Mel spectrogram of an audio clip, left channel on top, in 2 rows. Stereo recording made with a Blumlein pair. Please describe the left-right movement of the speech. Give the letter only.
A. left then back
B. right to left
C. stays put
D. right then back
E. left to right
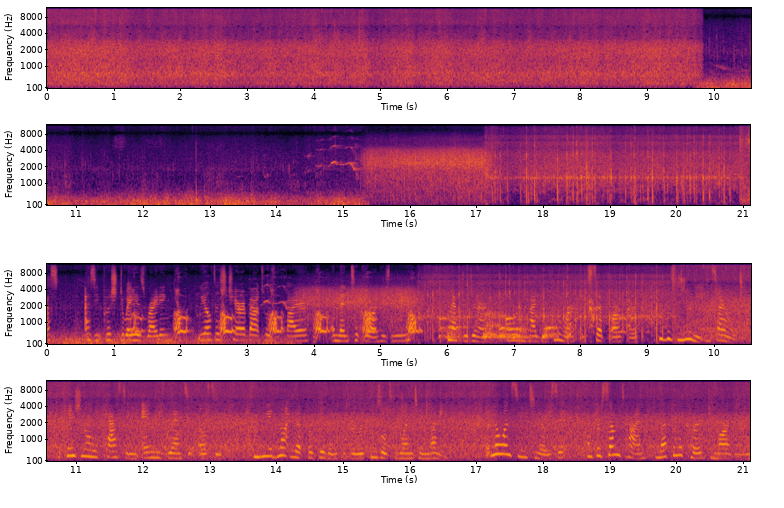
C.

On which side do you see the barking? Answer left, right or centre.
right.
